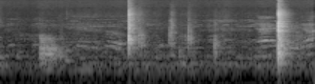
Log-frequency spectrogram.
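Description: Two sharp plastic clacks about two seconds apart, the second the louder, with a few light taps between: a mouthguard case being handled and snapped.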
